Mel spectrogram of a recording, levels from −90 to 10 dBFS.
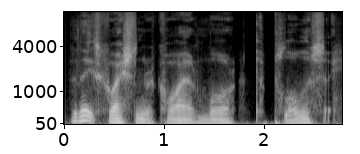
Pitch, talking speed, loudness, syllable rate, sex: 90 Hz, 130 wpm, -18 LUFS, 5.1 syllables/s, male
